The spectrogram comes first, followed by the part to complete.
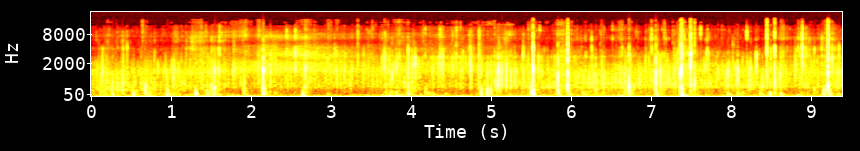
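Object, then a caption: Plastic bag of small beads. A clear plastic bag filled with small green beads is held in one hand beside a microphone and squeezed and shaken by fingers with long red nails. The result is a dense, steady crackle of many short, sharp clicks and pops over a soft low rustle, with a few louder snaps standing out.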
